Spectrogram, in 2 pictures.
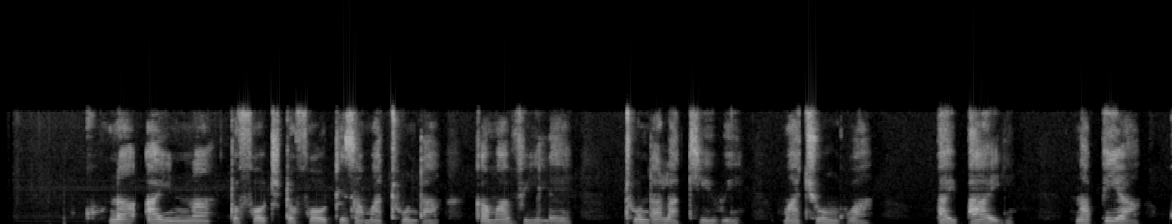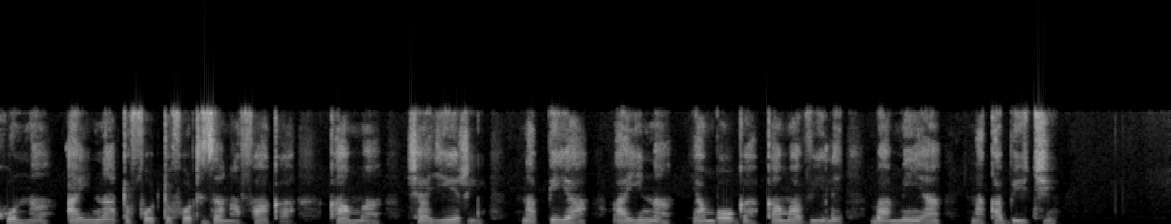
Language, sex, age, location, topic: Swahili, female, 25-35, Nairobi, health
